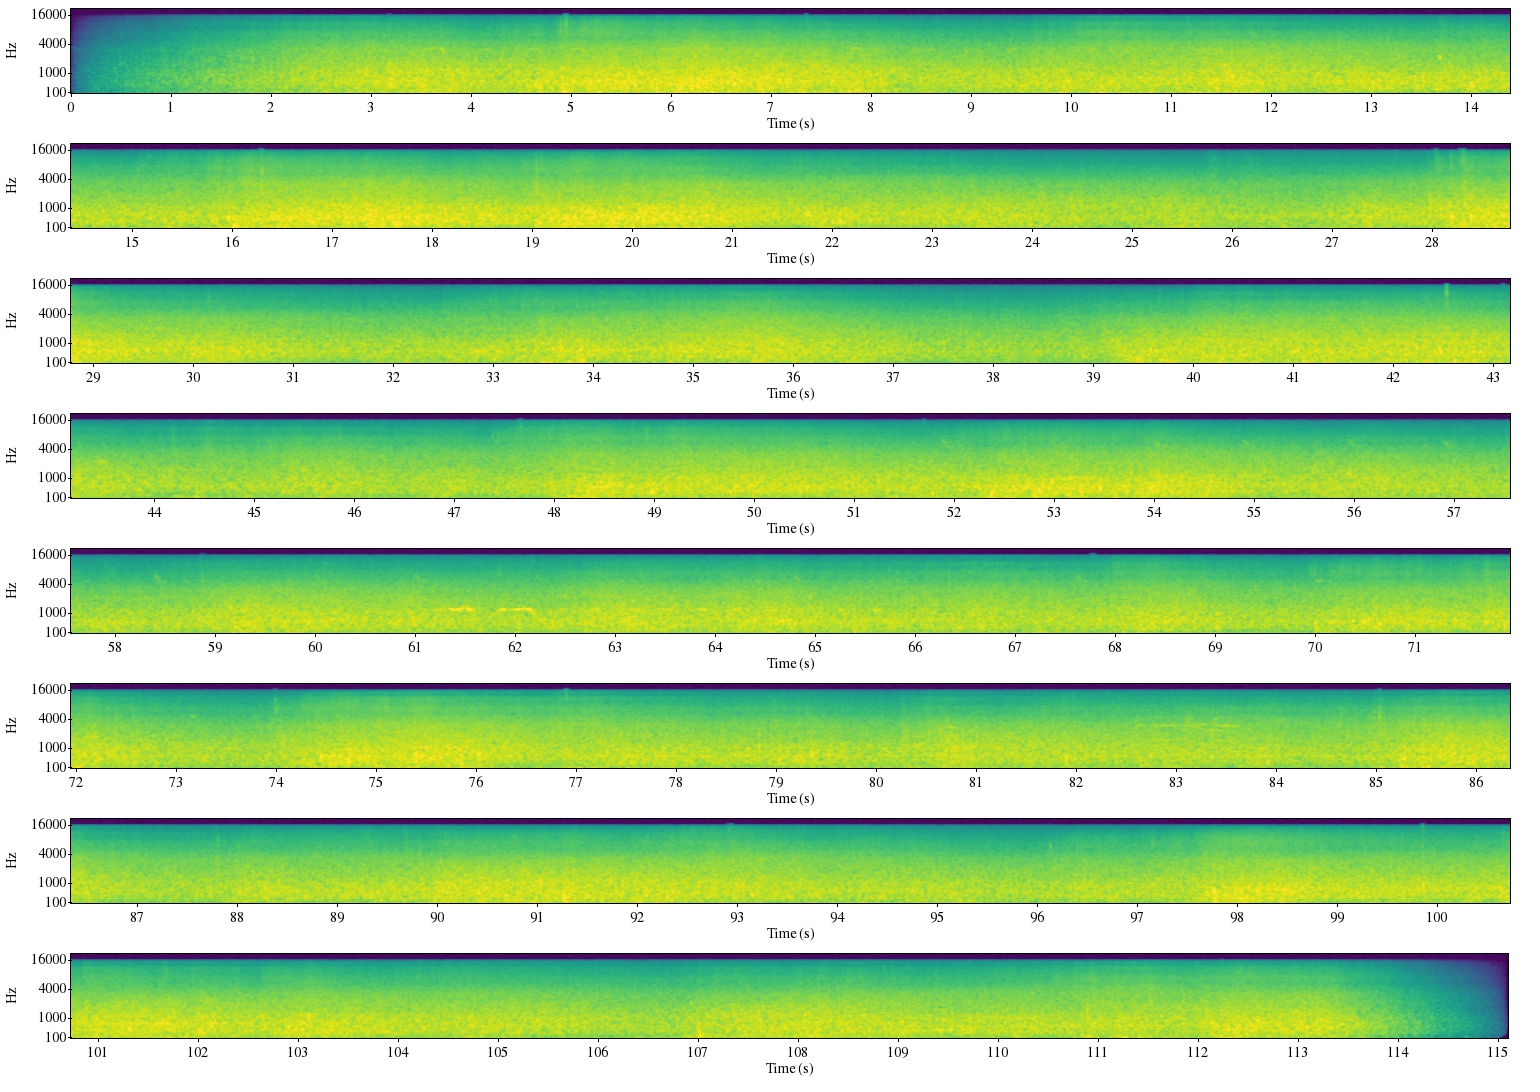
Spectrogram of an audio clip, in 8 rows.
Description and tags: Calm ocean waves crashing on a beach with little birdsong and distant gull sounds. Recorded in Walton-on-the-Naze, Essex, UK. Recorded with a Zoom H6 MSH-6 stereo mic on a calm spring morning.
